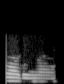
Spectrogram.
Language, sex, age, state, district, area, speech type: Tamil, male, 45-60, Tamil Nadu, Dharmapuri, rural, conversation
